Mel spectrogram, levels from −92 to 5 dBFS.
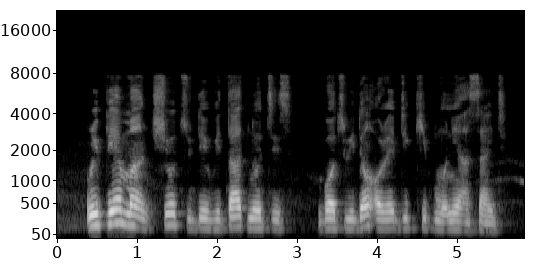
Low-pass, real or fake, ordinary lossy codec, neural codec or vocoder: none; real; none; none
